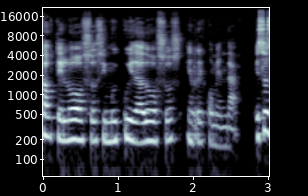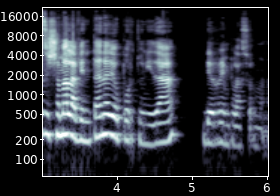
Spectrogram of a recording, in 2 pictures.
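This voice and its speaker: A woman talks with a Brazilian accent. Her pace is moderate and her pitch variation ordinary. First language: Portuguese (speaking Spanish). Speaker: menopause expert guest. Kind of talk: podcast interview.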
